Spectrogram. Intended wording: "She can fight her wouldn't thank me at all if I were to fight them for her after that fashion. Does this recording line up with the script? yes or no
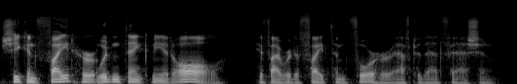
yes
